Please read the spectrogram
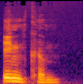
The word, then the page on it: income: British English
